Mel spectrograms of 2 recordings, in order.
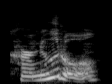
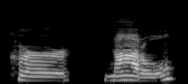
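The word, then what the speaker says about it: Kernodle: And Jeffrey Kirk Kernoodle, uh, sorry, I always say that name wrong. Jeffrey Kirk Kernado. A lot of people are It's not Noodle, it's Kernle.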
